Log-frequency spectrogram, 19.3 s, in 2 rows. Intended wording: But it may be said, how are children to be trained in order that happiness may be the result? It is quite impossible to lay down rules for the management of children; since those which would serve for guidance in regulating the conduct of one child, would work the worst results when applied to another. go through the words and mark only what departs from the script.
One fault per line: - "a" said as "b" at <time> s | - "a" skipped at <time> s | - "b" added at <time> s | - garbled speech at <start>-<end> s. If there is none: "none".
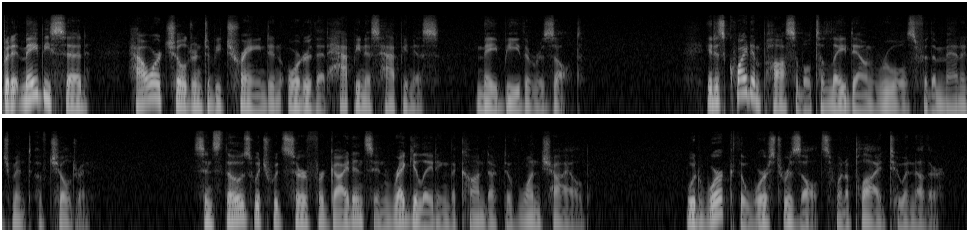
- "happiness" added at 3.8 s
